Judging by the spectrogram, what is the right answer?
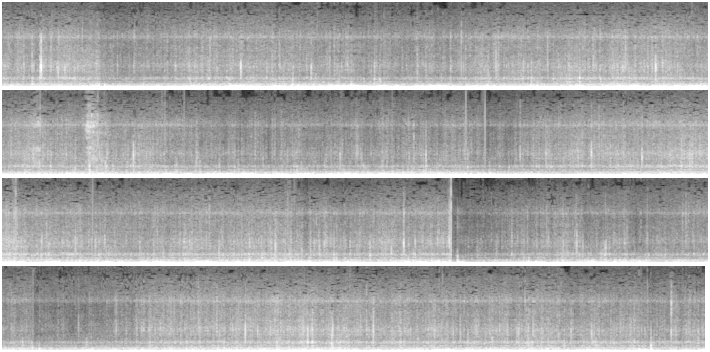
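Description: Mountain bike rolling along a gravel track: wind buffeting the camera microphone and the tyres rumbling over loose stones, with a couple of brief knocks.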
